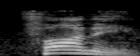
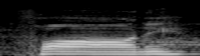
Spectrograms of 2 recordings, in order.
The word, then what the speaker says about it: Fani: Now, even though it's I believe it's spelled F A N I, to my way of thinking, that's Fanny.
